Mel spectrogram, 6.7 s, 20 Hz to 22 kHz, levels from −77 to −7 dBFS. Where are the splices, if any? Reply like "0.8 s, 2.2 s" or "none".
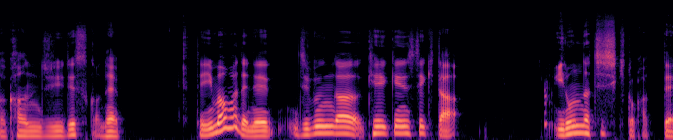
1.9 s

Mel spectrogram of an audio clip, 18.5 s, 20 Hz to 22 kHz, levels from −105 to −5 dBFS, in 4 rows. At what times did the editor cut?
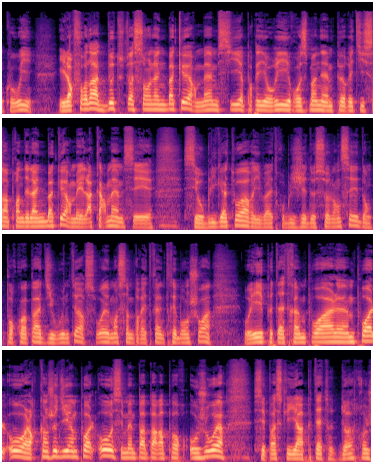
none

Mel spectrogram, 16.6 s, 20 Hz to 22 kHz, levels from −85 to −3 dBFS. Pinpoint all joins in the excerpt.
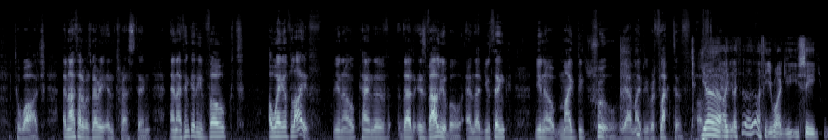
none

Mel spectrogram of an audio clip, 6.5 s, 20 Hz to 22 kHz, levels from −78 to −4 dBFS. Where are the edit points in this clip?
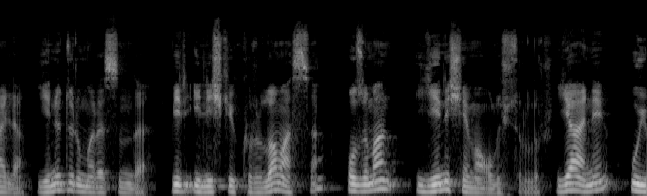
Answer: none

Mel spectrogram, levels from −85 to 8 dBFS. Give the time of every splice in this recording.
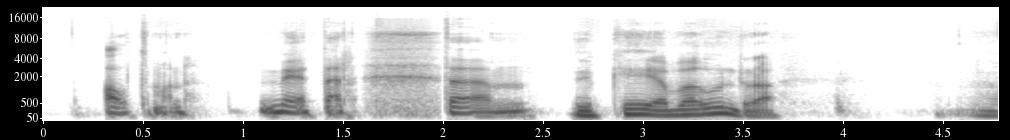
2.0 s

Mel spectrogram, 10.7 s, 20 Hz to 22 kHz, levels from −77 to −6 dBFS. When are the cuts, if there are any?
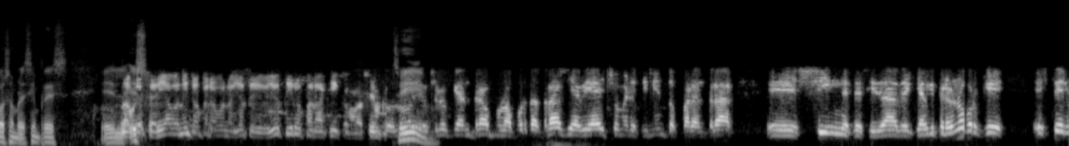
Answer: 3.9 s

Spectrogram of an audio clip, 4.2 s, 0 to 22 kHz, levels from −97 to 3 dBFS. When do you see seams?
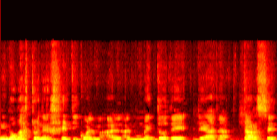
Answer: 2.9 s

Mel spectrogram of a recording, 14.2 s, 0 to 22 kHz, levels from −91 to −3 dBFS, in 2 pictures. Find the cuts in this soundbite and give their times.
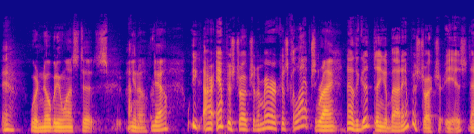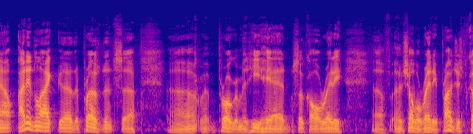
2.3 s, 11.5 s

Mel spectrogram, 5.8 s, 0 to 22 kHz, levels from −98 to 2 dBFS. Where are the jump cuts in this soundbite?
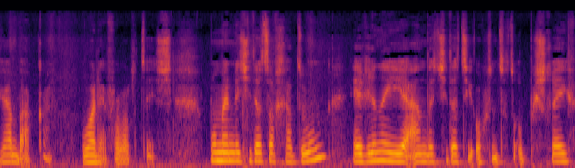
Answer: none

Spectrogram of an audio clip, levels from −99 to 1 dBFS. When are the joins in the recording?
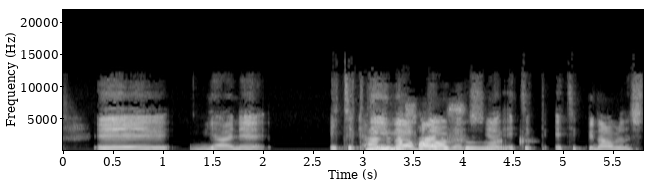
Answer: none

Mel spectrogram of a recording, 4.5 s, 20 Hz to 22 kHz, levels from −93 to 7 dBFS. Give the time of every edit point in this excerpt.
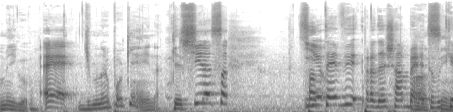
2.3 s, 3.6 s

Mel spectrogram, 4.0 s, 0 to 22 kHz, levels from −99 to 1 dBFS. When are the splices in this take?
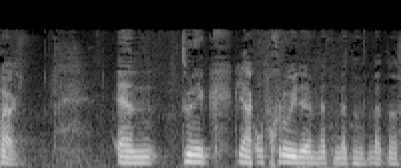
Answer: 0.9 s, 2.5 s

